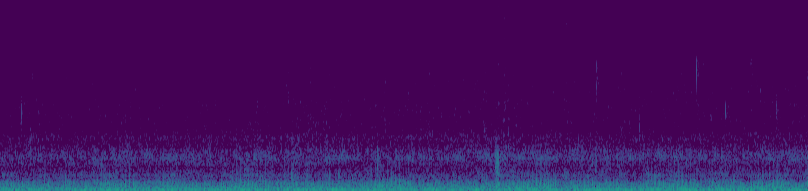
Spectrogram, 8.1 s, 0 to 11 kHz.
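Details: Maine Coon cat purring during nursing, kittens 43 days old; a steady low rumbling drone runs throughout with a soft grainy texture and no other clear sounds.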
